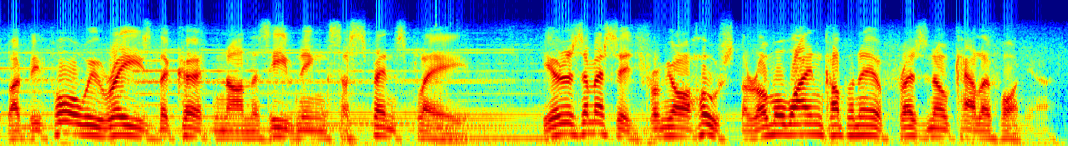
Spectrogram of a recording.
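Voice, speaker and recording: A man's voice: medium pitch, lively intonation, natural voice. A man playing a mysterious host of suspense tales in 1940s radio drama, formal and dramatic in delivery. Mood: dramatic, portentous. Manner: formal, dramatic, deliberate showmanship. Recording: dull vintage 1940s radio recording. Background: prominent music.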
